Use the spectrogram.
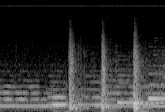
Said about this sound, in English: From across the street, Harlan hears the knocking from the inside of the locked church door.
